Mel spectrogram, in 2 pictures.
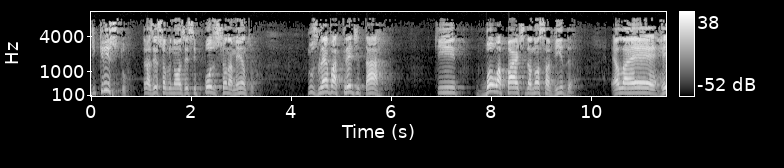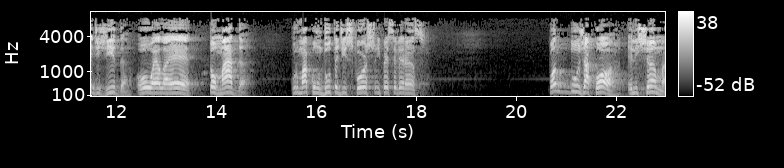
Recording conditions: large echoing room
